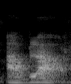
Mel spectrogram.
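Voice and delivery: "hablar" with a silent h. Shown as a demonstration. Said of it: "I didn't use the H".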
